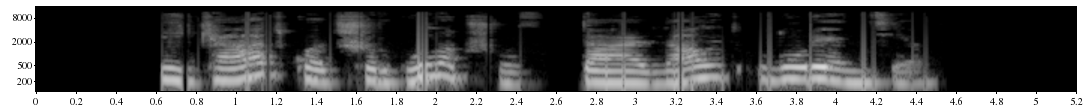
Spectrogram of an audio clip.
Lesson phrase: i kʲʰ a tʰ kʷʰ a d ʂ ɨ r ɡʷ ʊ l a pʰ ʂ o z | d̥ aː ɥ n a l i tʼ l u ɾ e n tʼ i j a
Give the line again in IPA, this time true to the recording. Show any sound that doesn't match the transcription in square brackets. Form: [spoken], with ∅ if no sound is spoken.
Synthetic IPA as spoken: i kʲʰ a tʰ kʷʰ a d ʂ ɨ r ɡʷ ʊ l a pʰ ʂ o z | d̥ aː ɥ n a l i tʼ l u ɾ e n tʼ i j a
